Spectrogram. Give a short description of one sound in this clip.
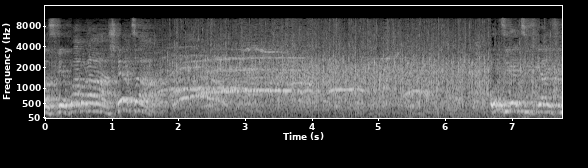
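A saxophone plays a solo over the band.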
